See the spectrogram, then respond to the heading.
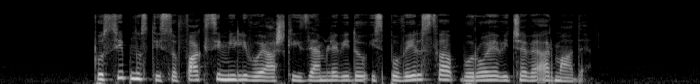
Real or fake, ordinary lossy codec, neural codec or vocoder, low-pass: fake; none; vocoder, 24 kHz, 100 mel bands, Vocos; 10.8 kHz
